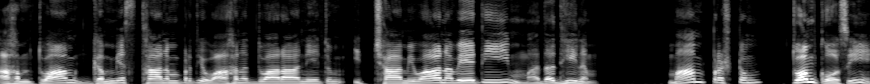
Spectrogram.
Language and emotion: Sanskrit, angry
